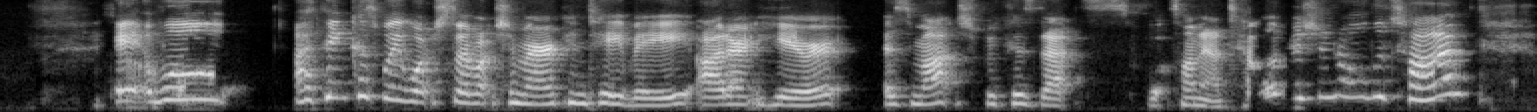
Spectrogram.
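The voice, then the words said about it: Australian accent. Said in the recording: “the dental hygienist from Australia, as you can tell by my voice ... your accent”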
